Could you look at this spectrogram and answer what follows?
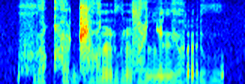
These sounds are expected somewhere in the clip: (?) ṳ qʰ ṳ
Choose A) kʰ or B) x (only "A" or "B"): B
